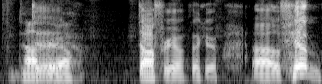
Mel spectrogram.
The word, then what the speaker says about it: D'Onofrio: But with the onset of Vincent, how do you pronounce his last name? D'Onofrio.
